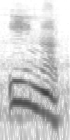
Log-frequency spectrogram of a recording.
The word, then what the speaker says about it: ingat: English elepant e example ingat ingat ingat take career in English first syllable e second syllable The accent is in the first ingat ingat ingat take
